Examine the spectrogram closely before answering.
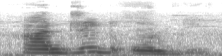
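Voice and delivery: ordinary talk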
